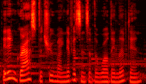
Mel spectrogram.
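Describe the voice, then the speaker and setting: A woman's voice: on the low side, fairly quick, lightly acted. A woman voicing a sweet, persuasive female figure who praises the bullies' cruelty. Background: background music.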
